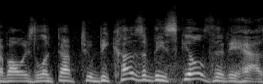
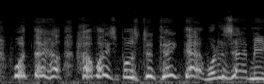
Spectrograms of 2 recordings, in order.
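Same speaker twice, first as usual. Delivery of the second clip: incredulous; 12 semitones higher, 3 dB louder than usual. Retold or imitated. Reacting to the friend's insult.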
